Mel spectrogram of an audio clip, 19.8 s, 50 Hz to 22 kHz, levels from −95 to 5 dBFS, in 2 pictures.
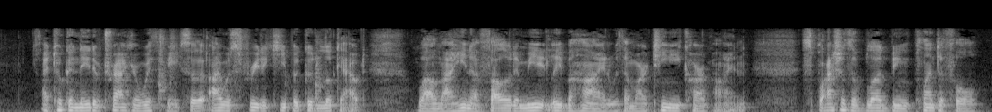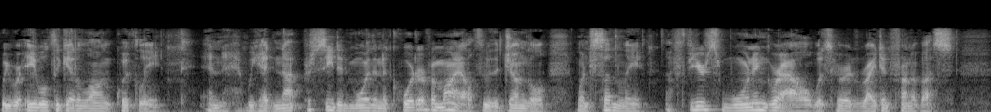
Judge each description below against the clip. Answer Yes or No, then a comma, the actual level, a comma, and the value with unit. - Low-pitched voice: Yes, low, 100 Hz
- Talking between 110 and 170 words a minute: No, fast, 205 wpm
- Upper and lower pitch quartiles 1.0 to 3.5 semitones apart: Yes, average, 2.8 semitones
